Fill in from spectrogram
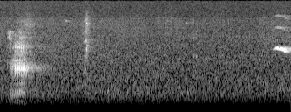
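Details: A Toco toucan feeding on fruit in a backyard papaya tree in Brazil. A single hoarse, rasping croak opens the clip, followed by quiet and a short whistled note from another bird at the end.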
